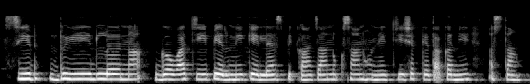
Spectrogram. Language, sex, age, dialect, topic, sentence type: Marathi, female, 25-30, Southern Konkan, agriculture, statement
